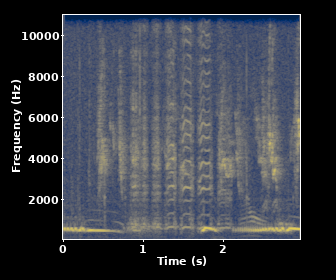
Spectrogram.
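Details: Khumra (singing dove), said to call "Haq Allah Hoo" daily at prayer time: a falling coo, a burst of busy twittering from other birds, then a rising, swelling coo.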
